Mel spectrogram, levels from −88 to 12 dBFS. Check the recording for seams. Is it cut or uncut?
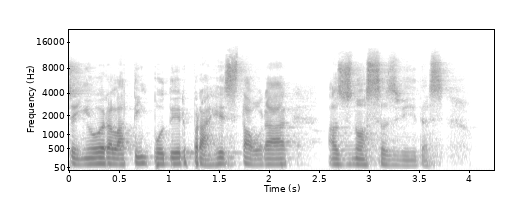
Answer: uncut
